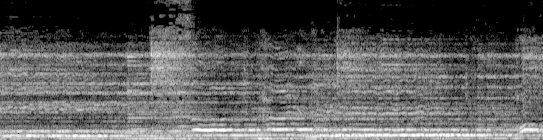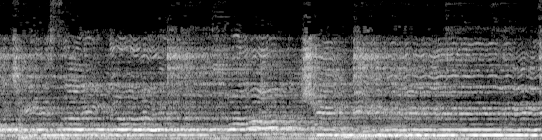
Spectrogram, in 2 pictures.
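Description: A woman singing a ballad into a handheld microphone, amplified through a small portable speaker over a recorded backing track, holding long notes with vibrato.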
